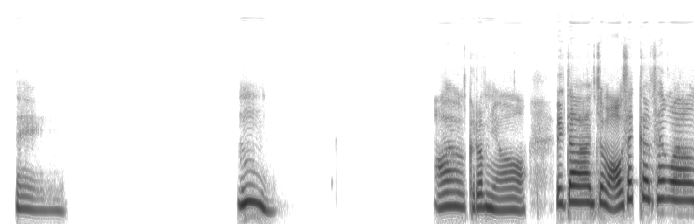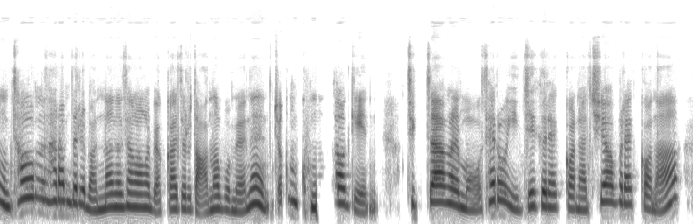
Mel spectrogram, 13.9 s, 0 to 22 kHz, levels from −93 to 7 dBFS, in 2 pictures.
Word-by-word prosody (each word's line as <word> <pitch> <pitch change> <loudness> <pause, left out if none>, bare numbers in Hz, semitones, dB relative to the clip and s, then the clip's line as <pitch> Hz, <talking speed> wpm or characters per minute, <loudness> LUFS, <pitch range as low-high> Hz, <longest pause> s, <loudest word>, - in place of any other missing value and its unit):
네. 165 -5 -12 1.7
음. 250 - 0 1.6
아유 220 +2 -1
그럼요. 175 -5 -2 0.3
일단 285 +1 +4
좀 275 0 +1
어색한 330 - +3
상황 320 -5 +3
처음 340 +7 +1
사람들을 295 -4 +1
만나는 205 +2 0
상황을 210 -2 +1
몇 145 -2 -7
가지로 185 +1 -3
나눠 185 +1 -2
보면은 190 +7 0
쪼끔 300 +3 -4
공적인 205 - -2 0.4
직장을 270 0 +3
뭐 185 -5 -3
새로 310 0 0
이직을 220 +3 0
했거나 195 -4 -3
취업을 290 - -1
했거나 255 - -2
225 Hz, 255 characters per minute, -23 LUFS, 190-285 Hz, 1.7 s, 일단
